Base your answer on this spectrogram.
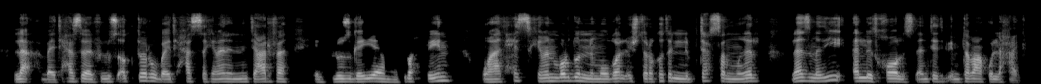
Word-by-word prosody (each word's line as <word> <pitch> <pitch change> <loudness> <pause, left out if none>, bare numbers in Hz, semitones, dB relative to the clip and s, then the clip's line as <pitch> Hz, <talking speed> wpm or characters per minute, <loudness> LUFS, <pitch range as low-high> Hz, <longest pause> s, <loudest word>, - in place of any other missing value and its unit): لأ - - +1
بقيتِ 115 - -4
حاسة 140 -1 +5
بالفلوس 130 +2 +7
أكتر 175 -2 -3
وبقيتي 120 -5 -3
حاسة 135 -2 +7
كمان 125 +1 -3
إن 130 -1 -5
أنتِ 130 +1 -8
عارفة 135 -1 -1 0.3
الفلوس 130 +4 +1
جاية 135 +3 0
وهتروح 120 +2 -7
فين، 175 +5 -2 0.3
وهتحسي 125 +8 +2
كمان 155 +1 -3
برضه 170 +1 0
إن 145 -5 -3
موضوع 130 +2 -2
الاشتراكات 140 +2 -3
اللي 135 -4 -3
بتحصل 160 +2 0
من 125 -1 -6
غير 150 +1 -3 0.3
لازمة 155 0 +1
دي 195 +3 -4
قلِّت 155 -1 0
خالص 135 -4 0
لأن - - -6
أنتِ 125 +2 -6
هتبقي 130 -1 -9
متابعة 130 +1 -1
كل 125 -1 -6
حاجة، - - -10
135 Hz, 200 wpm, -25 LUFS, 125-155 Hz, 0.3 s, بالفلوس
